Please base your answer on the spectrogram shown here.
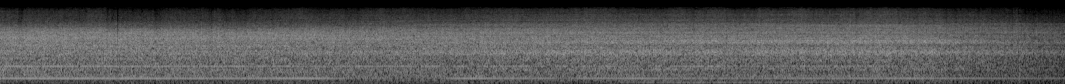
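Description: A household vacuum cleaner runs continuously with a loud steady motor whine and airy rush, holding a constant drone before tapering slightly at the end.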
